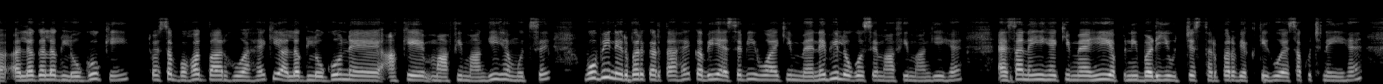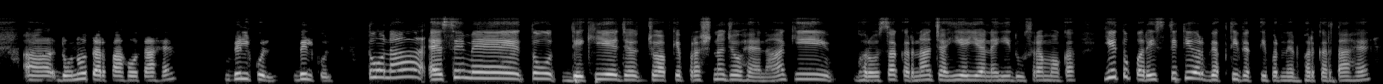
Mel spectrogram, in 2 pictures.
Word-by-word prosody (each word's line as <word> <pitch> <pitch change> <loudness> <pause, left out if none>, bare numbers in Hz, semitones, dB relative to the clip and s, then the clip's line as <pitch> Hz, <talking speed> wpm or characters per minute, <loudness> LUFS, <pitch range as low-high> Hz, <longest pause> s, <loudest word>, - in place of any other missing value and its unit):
अलग-अलग 210 +2 +2
लोगों 195 +6 -1
की 205 +5 -7 0.2
तो 215 - -4
ऐसा 245 +4 -1
बहुत 210 +4 +1
बार 210 -1 +2
हुआ 195 -1 -2
है 200 +4 -5
कि 255 +2 -2
अलग 195 0 +2
लोगों 195 +4 0
ने 220 -3 0 0.2
आके 195 +4 +1
माफ़ी 185 +2 -2
माँगी 185 +6 -4
है 235 - -1
मुझसे। 185 +7 -6 0.4
वो 290 +2 +6
भी 325 +2 +4
निर्भर 235 -3 +3
करता 205 -3 -1
है 240 - -3
कभी 225 +1 +1
ऐसे 200 +1 0
भी 240 +2 -5
हुआ 215 -2 -1
है 205 - 0
कि 220 +3 -7
मैंने 195 +2 -1
भी 270 +4 +1
लोगों 210 -4 +1
से 200 0 -3
माफी 175 +2 -6
माँगी 185 +2 -7
है, 205 +3 -5 0.4
ऐसा 195 +4 +3
नहीं 225 0 0
है 215 - +2
कि 225 +4 -6
मैं 205 0 +1
ही 225 +3 +2
अपनी 205 0 -2
बड़ी 195 +1 +3
उच्च 190 0 -5
स्तर 190 0 -6
पर 205 -1 +1
व्यक्ति 190 +1 -4
हूँ 195 0 -1
ऐसा 185 +3 -2
कुछ 220 - -11
नहीं 185 -2 -7
है। 215 +6 -6 0.5
अ, 200 -2 +1
दोनों 205 +7 +2
तरफा 205 -2 +4
होता 190 -1 +1
है। 230 +4 -4 0.6
बिल्कुल, 235 -9 +2 0.2
बिल्कुल 215 -9 +1 0.4
तो 330 0 +3
ना 310 0 +1 0.3
ऐसे 235 +8 +5
में 275 -3 +6
तो 265 -2 +3 0.2
देखिए 230 +5 +6
ज 210 -1 +2
जो 210 - +1
आपके 200 +2 +2
प्रश्न 210 +4 -1
जो 215 -1 0
हैं 185 -4 -3
ना 180 +6 -3
कि 240 -3 +1 0.3
भरोसा 190 +3 +1
करना 195 +3 0
चाहिए 205 0 +1
या 205 -1 +2
नहीं 190 +1 -3
दूसरा 190 +2 -3
मौका 195 +1 -4 0.3
ये 325 +3 +6
तो 355 - -1
परिस्थिति 230 +6 +1
और 270 -2 +5
व्यक्ति-व्यक्ति 205 -2 -1
पर 190 -1 -3
निर्भर 180 +1 -4
करता 180 +1 -3
है 195 +3 -5
205 Hz, 195 wpm, -25 LUFS, 190-230 Hz, 0.6 s, वो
